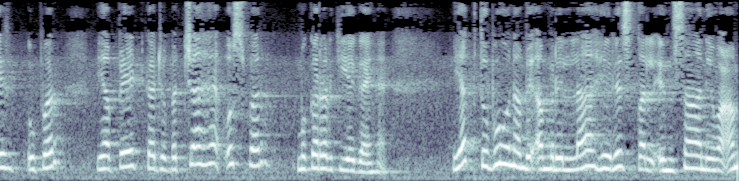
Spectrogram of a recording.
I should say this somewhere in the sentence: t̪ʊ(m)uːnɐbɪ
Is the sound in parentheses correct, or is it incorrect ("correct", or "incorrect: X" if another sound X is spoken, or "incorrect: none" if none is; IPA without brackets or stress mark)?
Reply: incorrect: b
